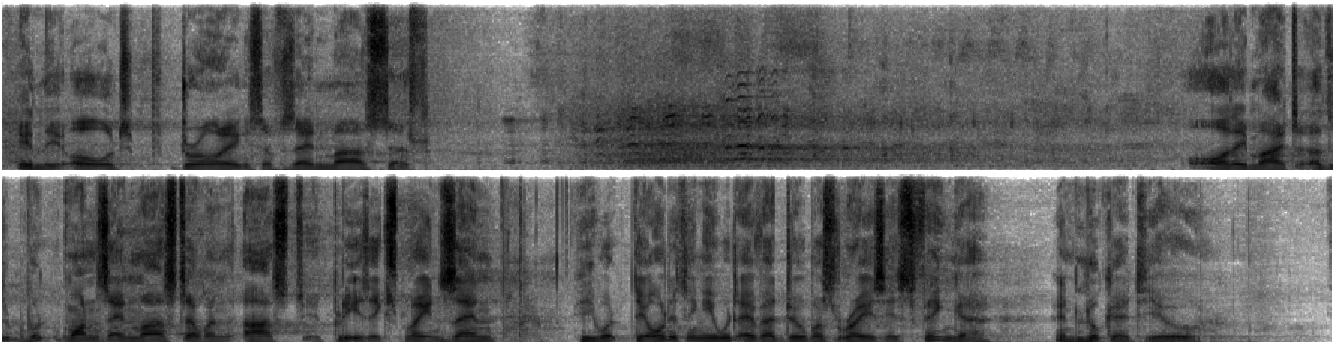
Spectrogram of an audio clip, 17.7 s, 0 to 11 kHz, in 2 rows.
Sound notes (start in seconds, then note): 3.2 audience laughs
